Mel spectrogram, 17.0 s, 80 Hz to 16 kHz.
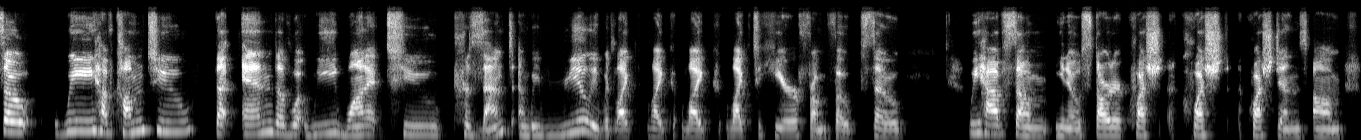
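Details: Adult who stutters and stuttered covertly, hiding it, for over 30 years, speaking at a stuttering association conference; stuttering.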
